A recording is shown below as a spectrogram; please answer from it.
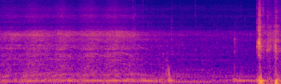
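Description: Can-Am Outlander ATV engine running at low speed, its note rising and falling a little with the throttle and easing off for a moment after a knock about two and a half seconds in. A few loud, sharp knocks close to the microphone come near the end.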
